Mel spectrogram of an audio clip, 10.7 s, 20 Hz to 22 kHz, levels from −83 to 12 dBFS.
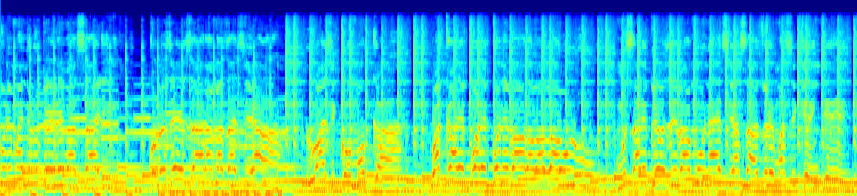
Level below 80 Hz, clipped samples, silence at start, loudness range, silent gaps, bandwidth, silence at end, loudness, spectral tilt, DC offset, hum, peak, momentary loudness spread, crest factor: -28 dBFS; under 0.1%; 0 s; 1 LU; none; 16 kHz; 0 s; -11 LUFS; -5.5 dB/octave; under 0.1%; none; 0 dBFS; 3 LU; 10 dB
